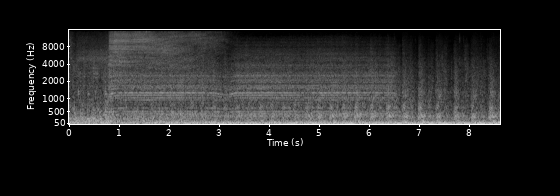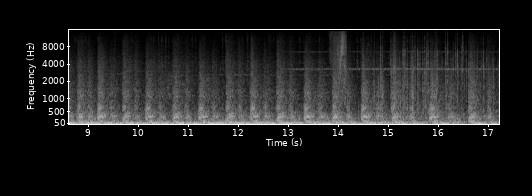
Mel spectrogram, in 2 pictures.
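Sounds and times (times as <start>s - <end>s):
train rumbling on rails: 0.0s - 17.2s
wheels clacking over track joints: 5.0s - 17.2s
high screeching whine: 13.7s - 17.2s.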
